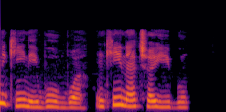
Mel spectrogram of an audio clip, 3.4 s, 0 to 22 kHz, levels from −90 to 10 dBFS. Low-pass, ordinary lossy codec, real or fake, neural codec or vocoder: 7.2 kHz; none; real; none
